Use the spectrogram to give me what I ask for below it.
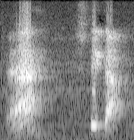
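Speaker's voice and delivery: put-on loud, high old man. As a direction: call out like a deaf old man. Old man hard of hearing.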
